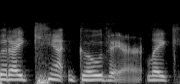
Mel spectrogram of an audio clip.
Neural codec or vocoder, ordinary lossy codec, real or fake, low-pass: none; Opus, 16 kbps; real; 7.2 kHz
